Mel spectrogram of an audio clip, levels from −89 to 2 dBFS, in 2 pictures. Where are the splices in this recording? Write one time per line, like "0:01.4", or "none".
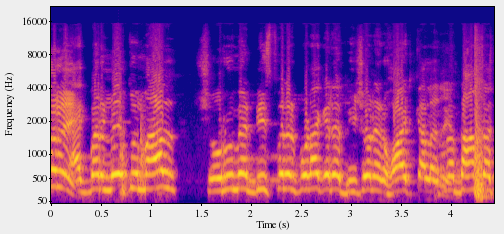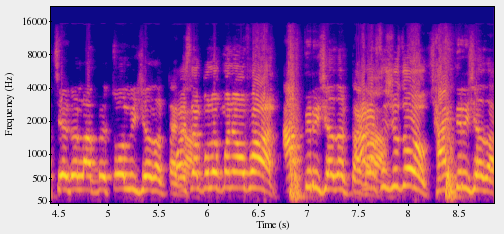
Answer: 0:04.1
